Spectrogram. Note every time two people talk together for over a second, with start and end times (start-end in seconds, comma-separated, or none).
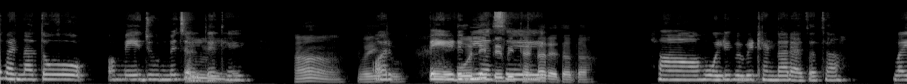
none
